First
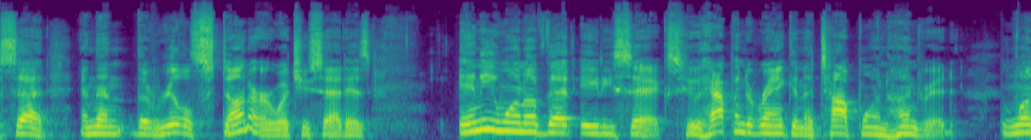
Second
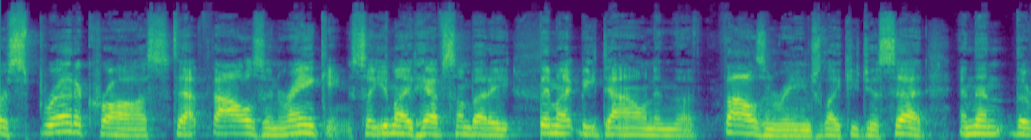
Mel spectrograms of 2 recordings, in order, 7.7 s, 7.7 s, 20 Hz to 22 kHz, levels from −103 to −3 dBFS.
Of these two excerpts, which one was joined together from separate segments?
second; 2 cuts; at 1.3 s, 4.0 s

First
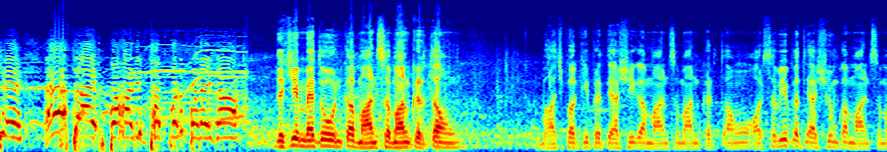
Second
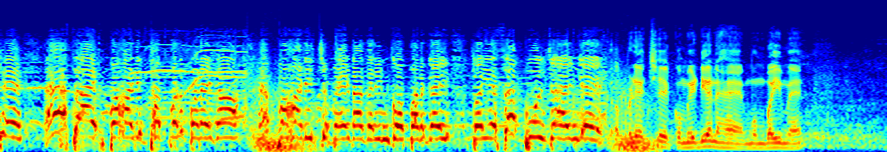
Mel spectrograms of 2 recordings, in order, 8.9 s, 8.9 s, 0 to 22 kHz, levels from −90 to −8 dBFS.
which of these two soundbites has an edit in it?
second; 2 cuts; at 2.6 s, 6.1 s

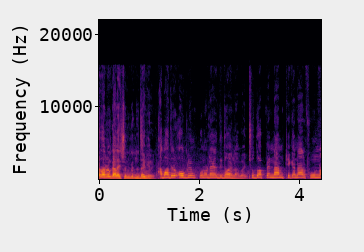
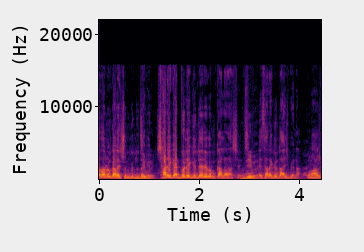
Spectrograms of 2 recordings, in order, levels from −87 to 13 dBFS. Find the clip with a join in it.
first; 2 cuts; at 1.1 s, 3.0 s

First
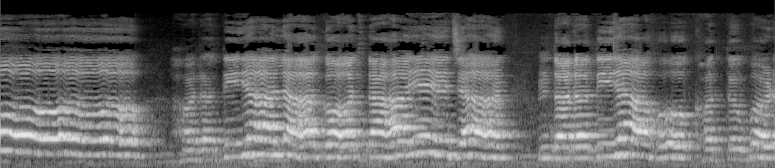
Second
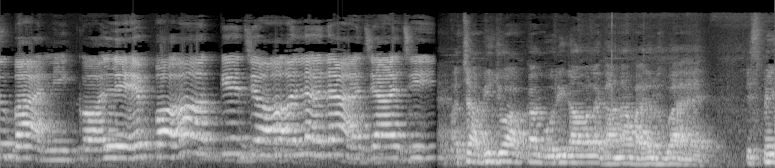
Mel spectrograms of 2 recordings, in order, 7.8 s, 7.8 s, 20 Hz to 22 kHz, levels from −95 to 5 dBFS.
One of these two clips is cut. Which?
second; 1 cut; at 4.5 s

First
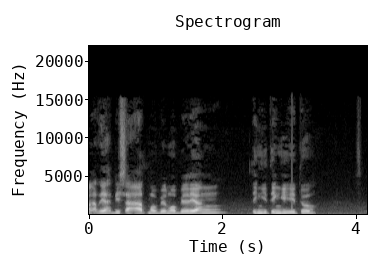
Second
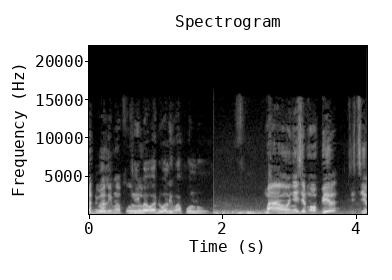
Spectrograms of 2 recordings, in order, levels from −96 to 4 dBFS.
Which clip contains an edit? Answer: second; 1 cut; at 1.8 s

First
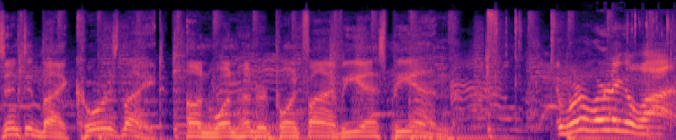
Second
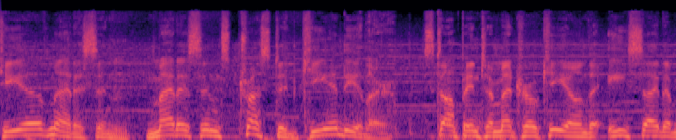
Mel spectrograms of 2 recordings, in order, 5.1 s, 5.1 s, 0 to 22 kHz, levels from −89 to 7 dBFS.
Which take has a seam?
first; 1 cut; at 4.0 s

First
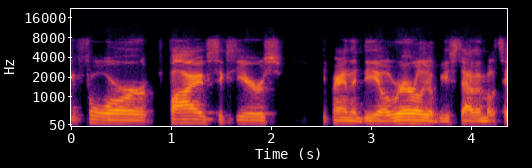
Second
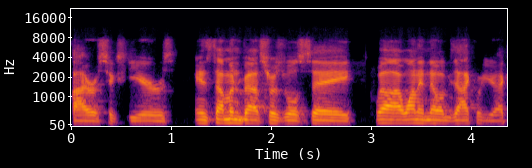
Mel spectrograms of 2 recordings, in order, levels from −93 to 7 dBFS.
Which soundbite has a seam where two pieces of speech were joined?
second; 2 cuts; at 1.1 s, 2.9 s

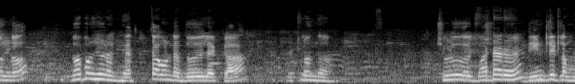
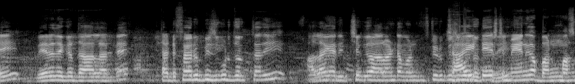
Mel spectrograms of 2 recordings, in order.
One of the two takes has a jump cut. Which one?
second; 1 cut; at 4.5 s

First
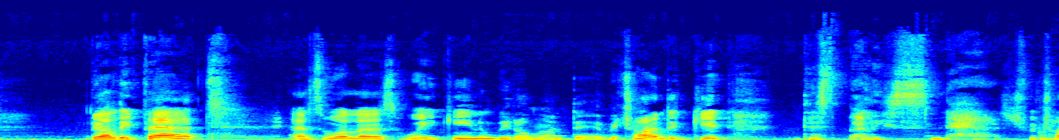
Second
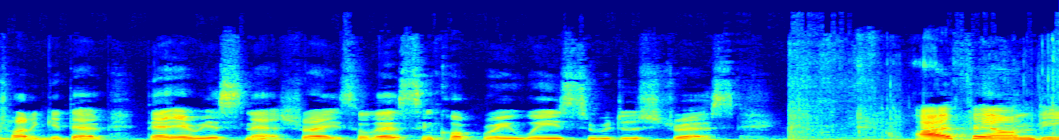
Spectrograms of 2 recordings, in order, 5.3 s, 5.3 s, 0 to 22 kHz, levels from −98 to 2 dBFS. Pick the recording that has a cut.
second; 1 cut; at 3.9 s

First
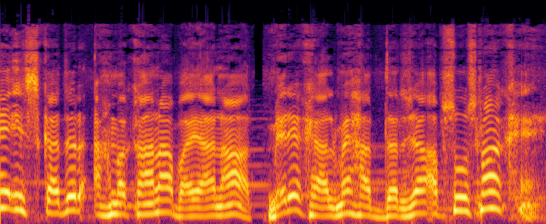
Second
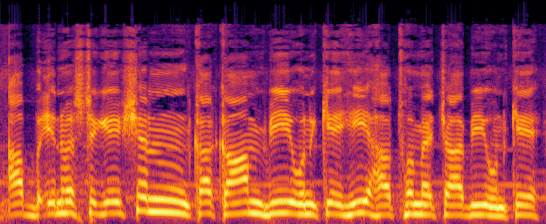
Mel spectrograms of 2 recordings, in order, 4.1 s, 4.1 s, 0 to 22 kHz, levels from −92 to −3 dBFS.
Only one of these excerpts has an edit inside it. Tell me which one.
first; 1 cut; at 1.9 s

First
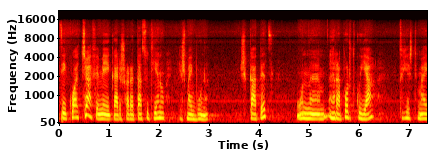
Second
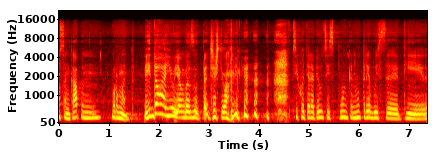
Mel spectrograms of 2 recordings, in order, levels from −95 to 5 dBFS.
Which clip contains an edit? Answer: second; 2 cuts; at 1.5 s, 4.7 s

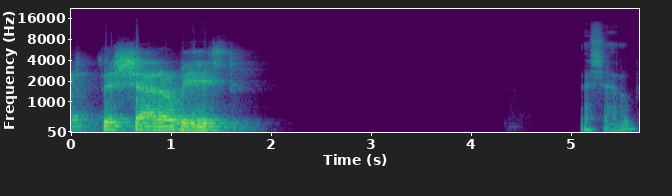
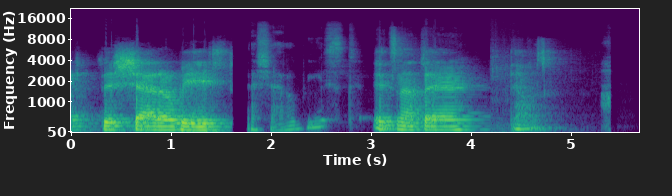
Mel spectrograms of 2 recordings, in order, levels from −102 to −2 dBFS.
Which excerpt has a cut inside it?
second; 2 cuts; at 1.6 s, 4.2 s

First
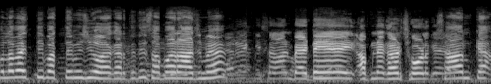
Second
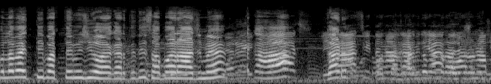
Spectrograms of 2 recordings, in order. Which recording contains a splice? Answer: second; 1 cut; at 2.5 s

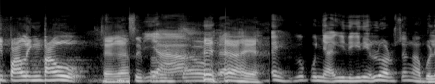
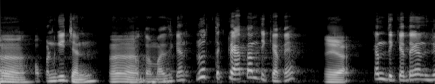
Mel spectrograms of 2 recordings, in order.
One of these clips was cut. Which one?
first; 2 cuts; at 1.3 s, 2.6 s

